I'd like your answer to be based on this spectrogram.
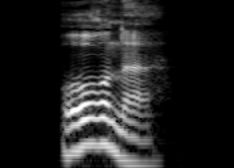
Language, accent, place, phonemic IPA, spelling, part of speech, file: German, Germany, Berlin, /ˈʔʊʁnə/, Urne, noun, De-Urne.ogg
- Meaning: 1. urn 2. ballot box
